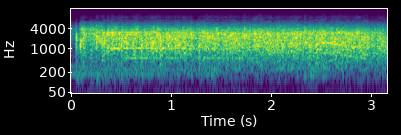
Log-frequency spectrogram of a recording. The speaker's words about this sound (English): The crowd just roared with approval. They wouldn't stop their applause.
